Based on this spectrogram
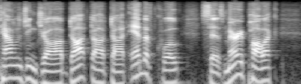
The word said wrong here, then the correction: Polak: Polak, actually, she pronounces her name, Children and Families Development Minister.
